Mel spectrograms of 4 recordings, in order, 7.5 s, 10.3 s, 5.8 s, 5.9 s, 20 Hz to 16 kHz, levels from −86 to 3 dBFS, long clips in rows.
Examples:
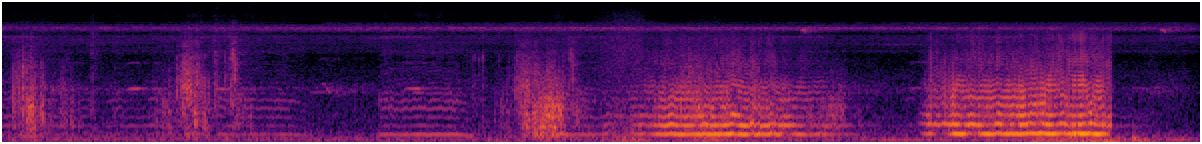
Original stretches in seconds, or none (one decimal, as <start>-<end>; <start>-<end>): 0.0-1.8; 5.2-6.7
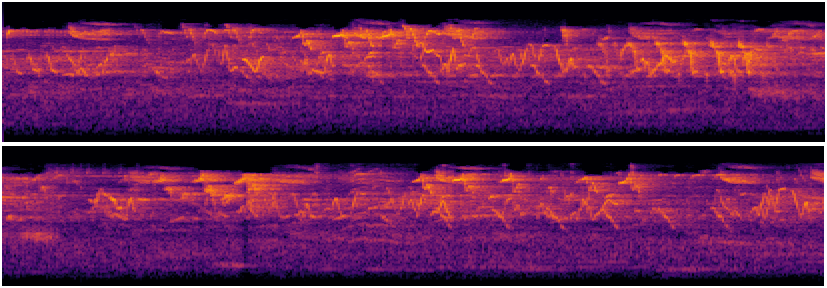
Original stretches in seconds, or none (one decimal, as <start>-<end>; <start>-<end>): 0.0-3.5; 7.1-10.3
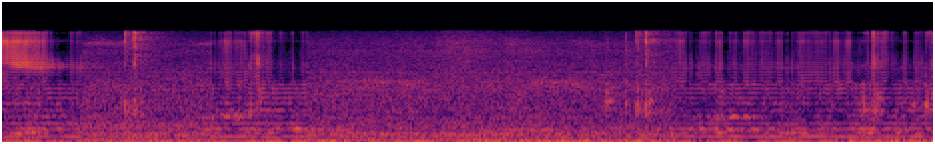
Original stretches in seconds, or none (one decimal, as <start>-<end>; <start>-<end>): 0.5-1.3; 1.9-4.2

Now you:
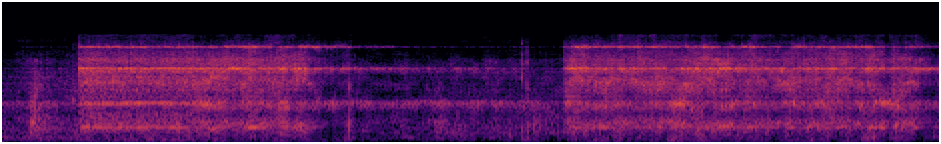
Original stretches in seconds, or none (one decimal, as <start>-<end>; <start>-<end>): 0.4-1.2

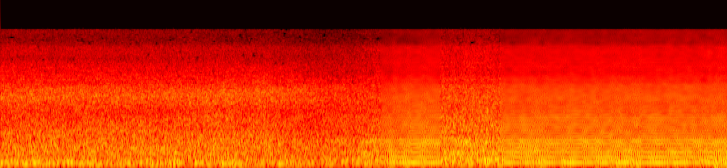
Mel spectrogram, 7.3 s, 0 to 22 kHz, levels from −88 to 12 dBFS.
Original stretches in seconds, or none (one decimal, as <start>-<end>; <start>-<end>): 0.0-3.8; 4.4-5.0

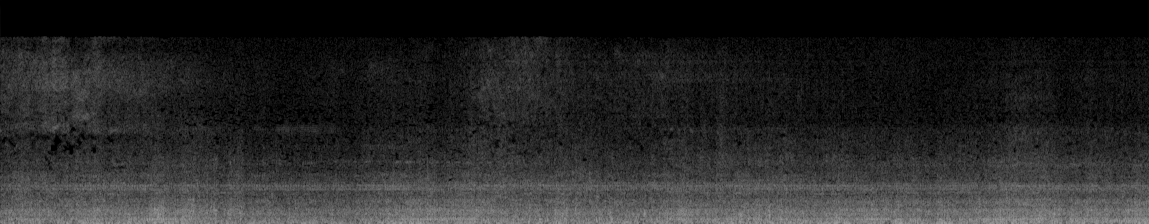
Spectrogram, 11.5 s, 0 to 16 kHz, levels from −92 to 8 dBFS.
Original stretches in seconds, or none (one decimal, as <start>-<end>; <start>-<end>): 1.6-4.8; 8.6-9.7

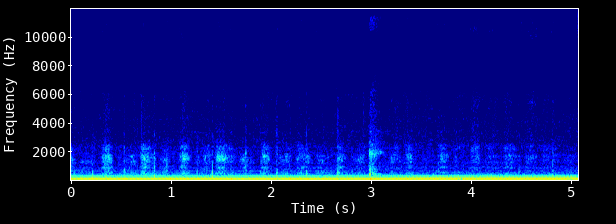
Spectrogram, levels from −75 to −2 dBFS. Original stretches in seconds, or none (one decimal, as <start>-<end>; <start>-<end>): 0.0-3.6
